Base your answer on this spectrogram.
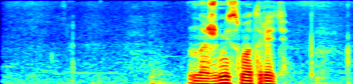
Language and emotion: Russian, neutral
